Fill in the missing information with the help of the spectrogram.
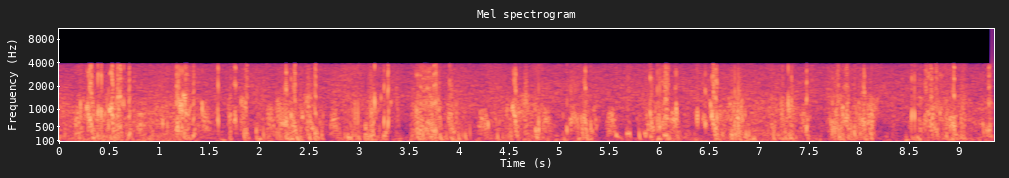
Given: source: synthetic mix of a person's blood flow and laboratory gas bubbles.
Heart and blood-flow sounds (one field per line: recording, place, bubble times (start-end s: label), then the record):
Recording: Doppler ultrasound of blood flow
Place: subclavian vein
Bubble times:
0.00-0.11 s: bubbles
0.20-0.82 s: bubbles
0.92-1.51 s: bubbles
1.58-1.66 s: bubbles
1.71-2.12 s: bubbles
2.18-2.71 s: bubbles
2.85-3.37 s: bubbles
3.52-4.17 s: bubbles
4.27-4.93 s: bubbles
5.05-5.42 s: bubbles
5.52-5.75 s: bubbles
5.80-6.34 s: bubbles
6.36-6.97 s: bubbles
7.10-7.42 s: bubbles
7.46-7.55 s: bubbles
7.72-8.22 s: bubbles
8.46-9.12 s: bubbles
9.24-9.36 s: bubbles
From the record:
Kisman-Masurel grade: 343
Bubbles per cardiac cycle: rolling drumbeat, 9 or more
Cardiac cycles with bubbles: 100%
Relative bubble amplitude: loud (0.450 to 0.775)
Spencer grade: 3 (all of the cardiac periods contain showers or single bubble signals, but not dominating or overriding the cardiac motion signals)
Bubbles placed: anywhere in the cardiac cycle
